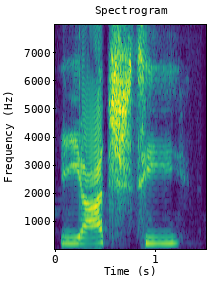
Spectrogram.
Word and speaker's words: Yachty: No, that's not how you say his name. – Say Yachty.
